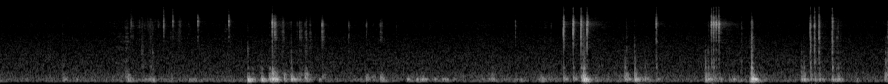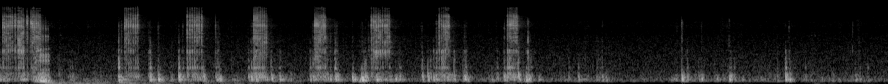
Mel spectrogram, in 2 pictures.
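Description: T15 Torx driver turning out the gauge's mounting screws: scattered clicks at first, then a run of short, sharp clicking strokes about two a second through the middle, with one longer scraping burst among them.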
